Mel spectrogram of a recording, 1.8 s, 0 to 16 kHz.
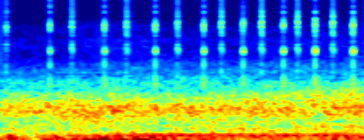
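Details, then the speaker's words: Infiniti G35 with a 1JZ swap, main relay pulled from the IPDM and bench-tested: crisp, strong relay clicks about six a second over a low hum; the relay switches cleanly and works. "So clicking feels nice and strong. So that's working there."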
